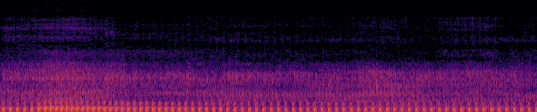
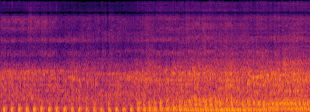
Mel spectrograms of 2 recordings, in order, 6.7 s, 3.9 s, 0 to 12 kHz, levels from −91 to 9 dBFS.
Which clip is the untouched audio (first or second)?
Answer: first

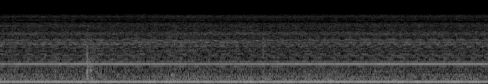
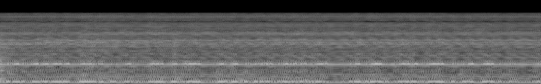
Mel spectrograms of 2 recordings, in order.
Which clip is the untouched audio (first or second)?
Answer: first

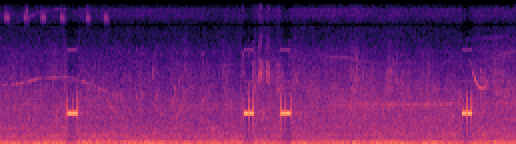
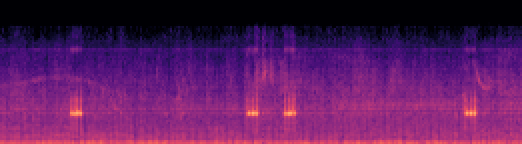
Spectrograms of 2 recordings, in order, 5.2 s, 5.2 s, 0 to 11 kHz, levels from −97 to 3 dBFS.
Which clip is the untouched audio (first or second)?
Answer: first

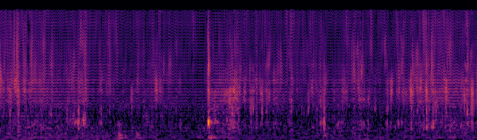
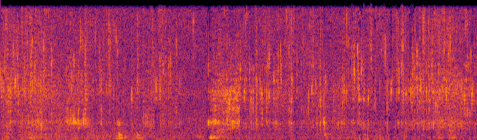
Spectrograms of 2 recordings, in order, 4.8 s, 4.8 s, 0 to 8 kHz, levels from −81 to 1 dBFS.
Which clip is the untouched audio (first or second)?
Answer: second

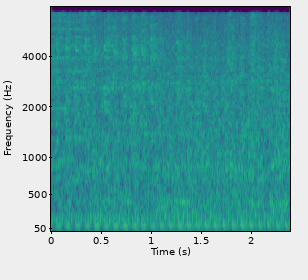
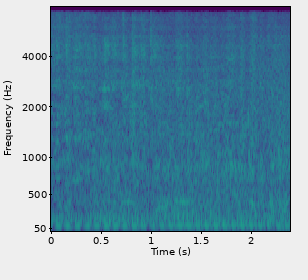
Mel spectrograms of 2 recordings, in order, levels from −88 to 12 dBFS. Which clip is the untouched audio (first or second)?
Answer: first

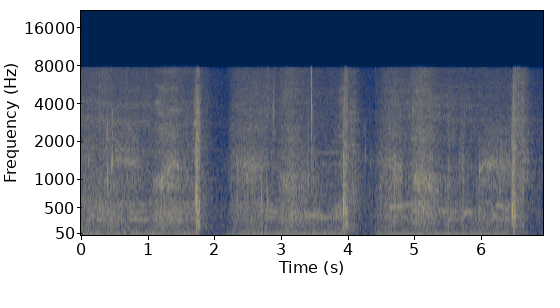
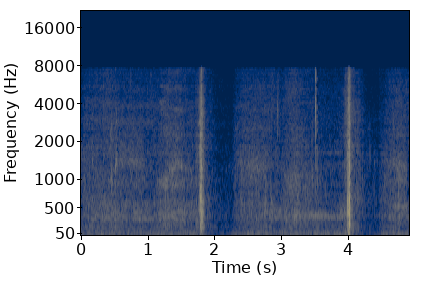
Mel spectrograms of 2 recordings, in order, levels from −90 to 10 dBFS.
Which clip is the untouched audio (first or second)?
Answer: first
